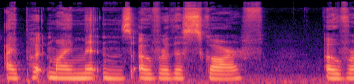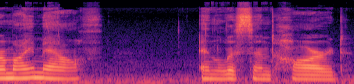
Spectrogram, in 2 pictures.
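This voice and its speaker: A woman narrates a children's bedtime story at a very slow pace. Her voice sits at a medium pitch, and she reads calmly, leaving space between short phrases. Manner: measured, unhurried storytelling with pauses. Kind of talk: calm bedtime read-aloud narration.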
